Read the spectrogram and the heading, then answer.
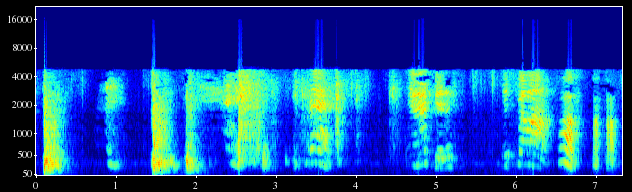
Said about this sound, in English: Now, just see if you can knock that piece out, will you? What piece? The piece of wood around the doorknob that I just saw.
